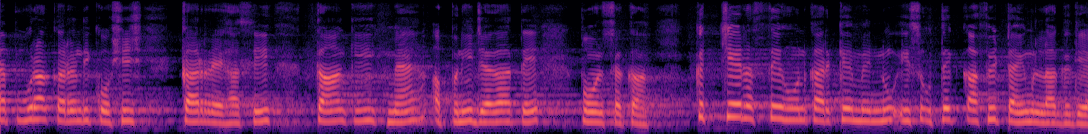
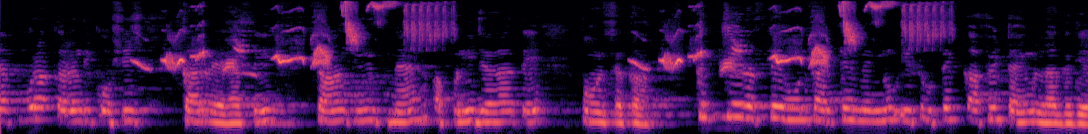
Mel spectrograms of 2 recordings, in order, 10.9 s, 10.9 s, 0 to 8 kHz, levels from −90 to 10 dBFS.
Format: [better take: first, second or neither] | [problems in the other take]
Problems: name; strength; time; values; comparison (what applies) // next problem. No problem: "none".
first | noise reduction (classical method WPE with log-MMSE)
